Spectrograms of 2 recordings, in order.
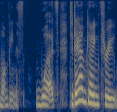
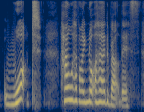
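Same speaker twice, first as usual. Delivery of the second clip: real loud, higher-pitched disbelief; astonished; 5 semitones higher, 7 dB louder than usual. Real, not acted. Streamer reads that the film cast returns, astonished. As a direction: burst out in surprise at news you missed.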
